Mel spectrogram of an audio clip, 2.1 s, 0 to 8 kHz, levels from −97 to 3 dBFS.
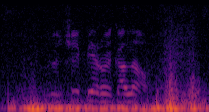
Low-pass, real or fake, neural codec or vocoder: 7.2 kHz; real; none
